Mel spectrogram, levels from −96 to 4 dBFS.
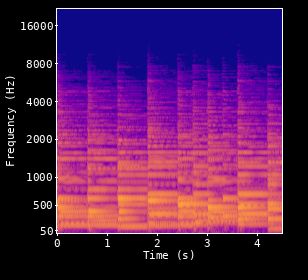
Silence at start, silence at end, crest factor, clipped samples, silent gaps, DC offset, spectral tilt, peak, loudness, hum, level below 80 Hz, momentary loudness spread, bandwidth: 0 s; 0 s; 16 dB; under 0.1%; none; under 0.1%; -8 dB/octave; -6 dBFS; -23 LUFS; none; -54 dBFS; 3 LU; 8 kHz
